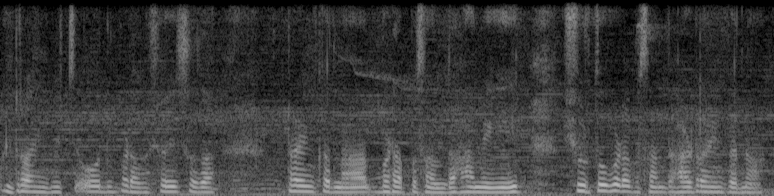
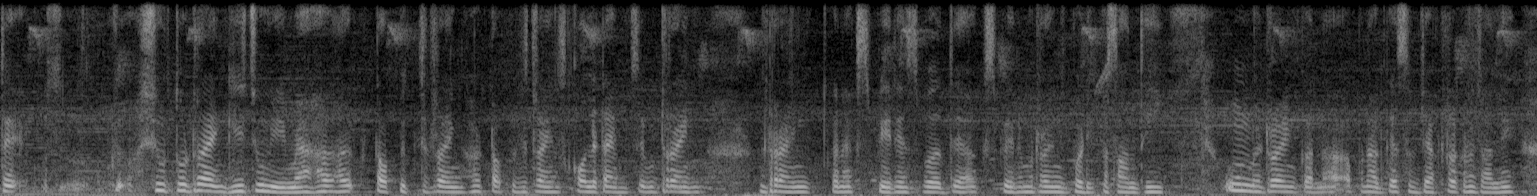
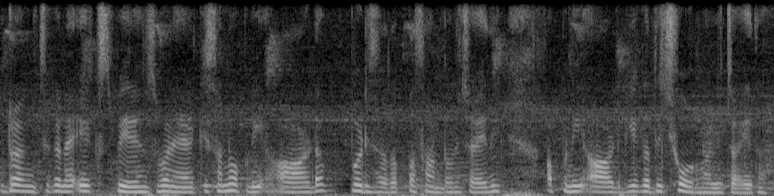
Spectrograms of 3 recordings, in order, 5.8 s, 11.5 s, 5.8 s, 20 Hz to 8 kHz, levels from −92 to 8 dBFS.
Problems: constant background noise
